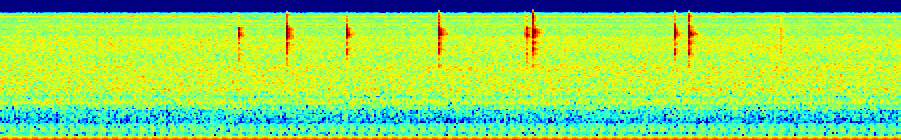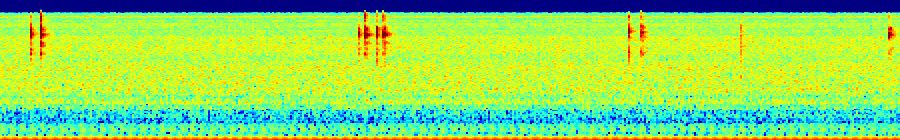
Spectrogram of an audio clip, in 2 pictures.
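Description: Sparse, irregular light clicks from a computer mouse, about a dozen spread unevenly with one quick pair, over a steady low hum.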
